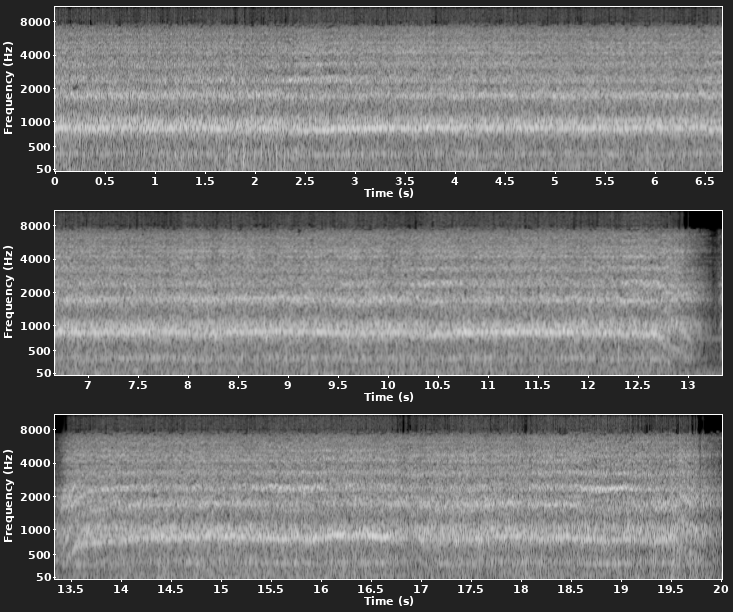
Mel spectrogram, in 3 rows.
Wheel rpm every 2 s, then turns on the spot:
230, 220, 230, 230, 230, 230, 140, 220, 220, 180.
none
